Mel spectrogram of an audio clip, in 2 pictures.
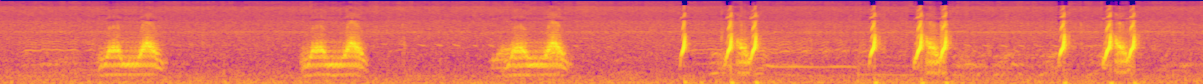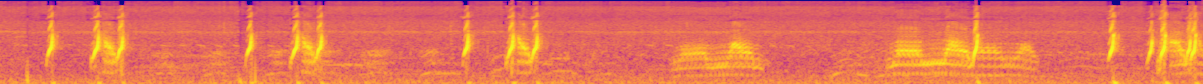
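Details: Quail, batair, giving harsh nasal buzzy calls mixed with sharp clicking double notes, irregular bursts alternating over twelve seconds, fairly loud and close.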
